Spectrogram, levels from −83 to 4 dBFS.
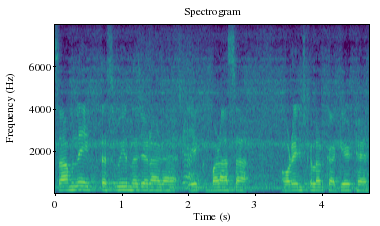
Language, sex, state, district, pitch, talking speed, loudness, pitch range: Hindi, male, Bihar, Katihar, 155 Hz, 180 wpm, -17 LUFS, 150-165 Hz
